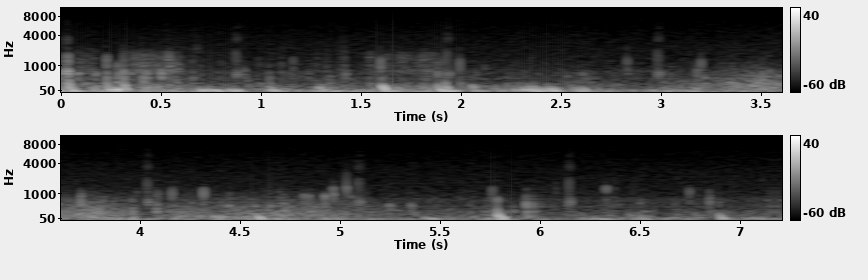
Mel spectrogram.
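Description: Low, bubbling gurgles and rumbles come and go irregularly; ordinary stomach gurgling from bowel movement.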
